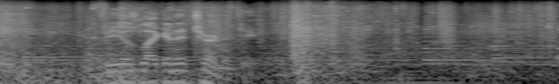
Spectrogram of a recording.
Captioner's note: car crashing; car imploding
